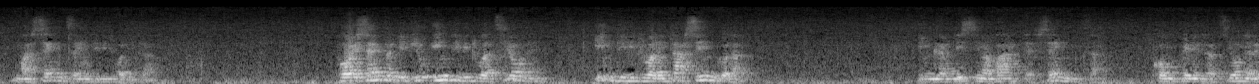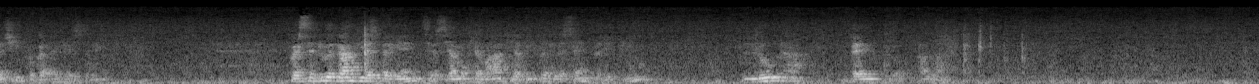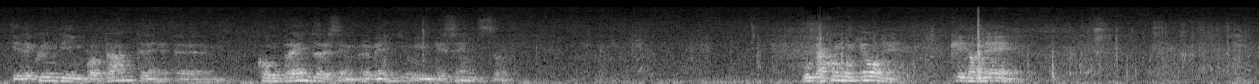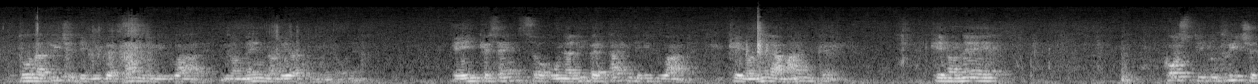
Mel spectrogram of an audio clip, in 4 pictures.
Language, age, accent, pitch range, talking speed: Italian, 60-79, native, 130-165 Hz, 85 wpm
